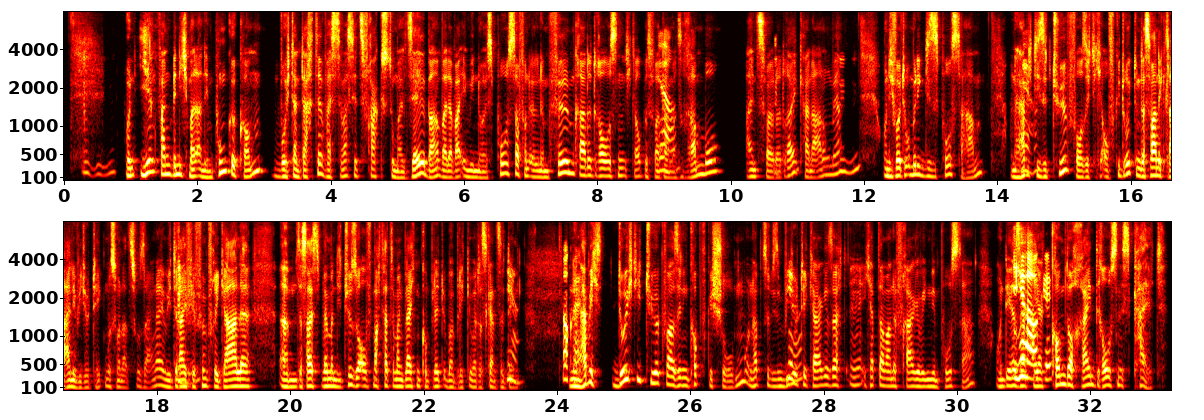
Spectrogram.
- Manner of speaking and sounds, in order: laughing while speaking: "Ja"
- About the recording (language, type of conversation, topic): German, podcast, Welche Rolle haben Videotheken und VHS-Kassetten in deiner Medienbiografie gespielt?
